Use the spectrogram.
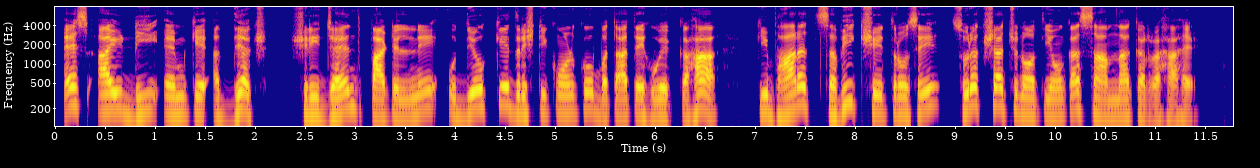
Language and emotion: Hindi, neutral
